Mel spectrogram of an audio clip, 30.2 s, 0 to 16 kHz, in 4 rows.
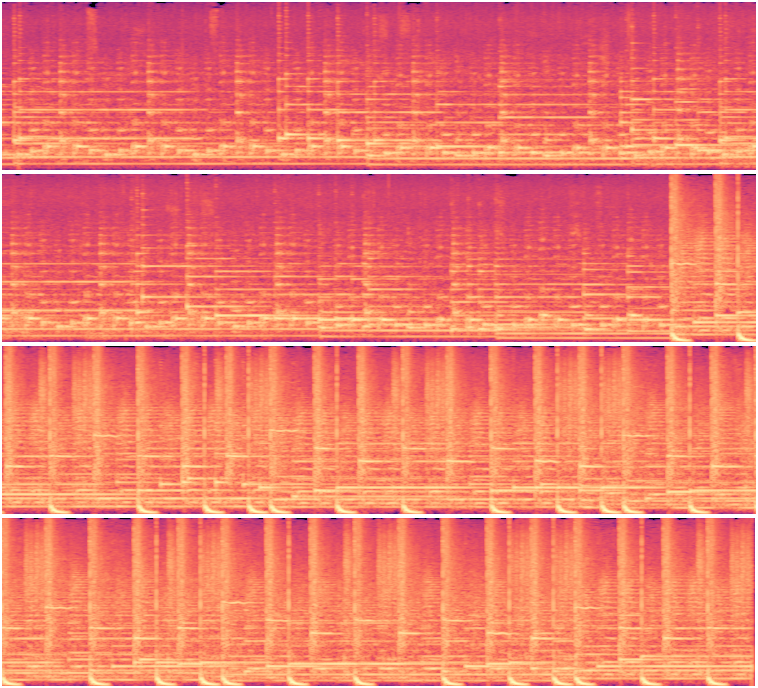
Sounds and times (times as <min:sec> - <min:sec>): Pizzicato: 0:00.0 - 0:30.1.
